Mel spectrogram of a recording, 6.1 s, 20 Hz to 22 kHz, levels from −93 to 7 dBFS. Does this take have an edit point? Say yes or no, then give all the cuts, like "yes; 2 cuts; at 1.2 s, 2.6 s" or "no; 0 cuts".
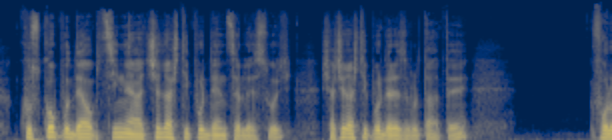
no; 0 cuts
